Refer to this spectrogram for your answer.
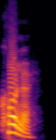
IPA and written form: ˈkɔː.nər (CORNER)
